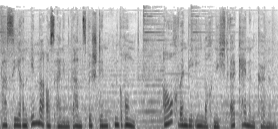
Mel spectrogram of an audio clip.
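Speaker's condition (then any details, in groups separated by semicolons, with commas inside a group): No condition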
